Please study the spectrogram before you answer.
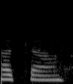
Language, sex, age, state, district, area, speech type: Maithili, female, 60+, Bihar, Madhepura, rural, conversation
